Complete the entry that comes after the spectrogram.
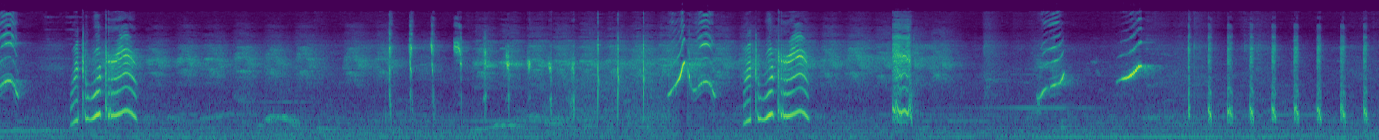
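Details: Pet Indian ringneck parakeet talking and imitating a cat's voice: bursts of wavering, harmonic squawk-like notes and rising-falling cries, then a fast run of sharp clicks near the end, with quiet background noise throughout.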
